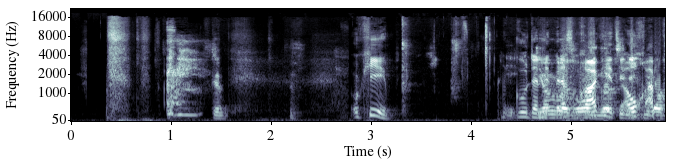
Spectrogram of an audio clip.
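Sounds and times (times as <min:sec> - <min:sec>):
person spluttering and coughing as if choking: 0:00.9 - 0:01.4
speech: 0:01.4 - 0:03.4, 0:04.3 - 0:05.9.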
